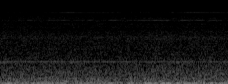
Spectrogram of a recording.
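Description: Steady jet roar from an F-86 Sabre at full power in the DCS flight simulator, a continuous broadband rush with a thin high whine running unbroken throughout, fairly quiet and with no talk over it.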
